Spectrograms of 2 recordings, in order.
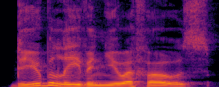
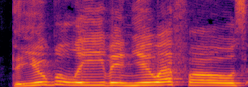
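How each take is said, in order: First: It is said in the speaker's ordinary voice. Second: It is said in a put-on character accent.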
